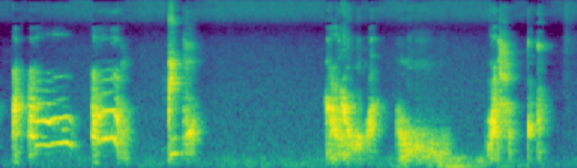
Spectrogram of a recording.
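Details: Indoor pet parrot swearing at the cat, producing strings of Russian words in a voice with clear wavering pitch, several phrases in quick succession, a long pause, then more raspy word-like bursts and a hoarse drawn-out sound.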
